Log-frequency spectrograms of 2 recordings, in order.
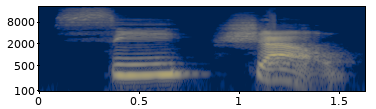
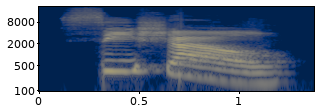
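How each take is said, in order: First: SEASHELL as sea, pause, shell; two separate beats in SEASHELL; syllable by syllable. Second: Said in the usual way. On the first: Shown as a demonstration. Teacher quizzes learners, SEASHELL syllable by syllable. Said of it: "say this word syllable by syllable". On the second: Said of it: "What is it?".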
